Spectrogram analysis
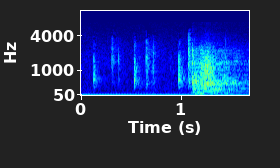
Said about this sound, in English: That came from the ship. Another flare? No, that was an explosion.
